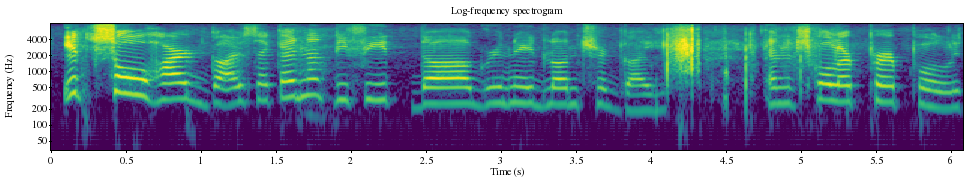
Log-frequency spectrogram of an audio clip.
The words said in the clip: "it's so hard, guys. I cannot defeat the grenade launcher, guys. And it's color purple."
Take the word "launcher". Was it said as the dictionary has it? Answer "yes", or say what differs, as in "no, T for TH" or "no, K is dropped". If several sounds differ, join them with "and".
yes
